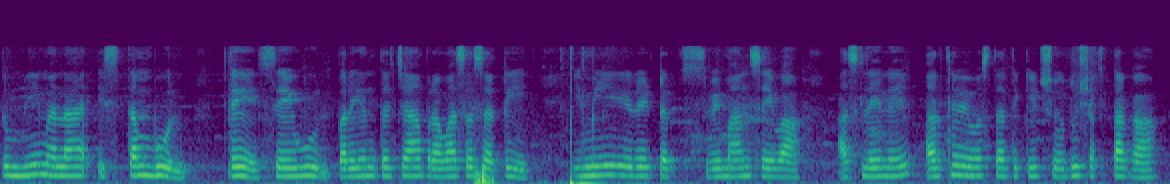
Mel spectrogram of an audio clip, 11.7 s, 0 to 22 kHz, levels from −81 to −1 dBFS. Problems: none marked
